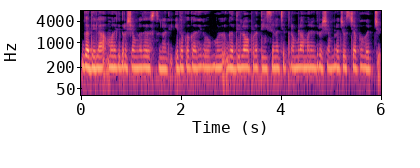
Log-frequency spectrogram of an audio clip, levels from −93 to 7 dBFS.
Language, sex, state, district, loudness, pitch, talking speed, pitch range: Telugu, female, Andhra Pradesh, Guntur, -19 LUFS, 200 Hz, 180 wpm, 195-205 Hz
